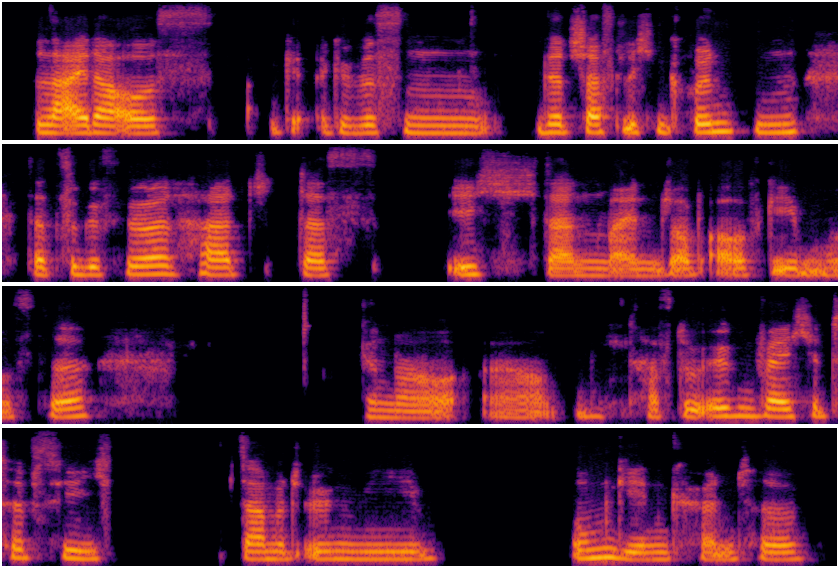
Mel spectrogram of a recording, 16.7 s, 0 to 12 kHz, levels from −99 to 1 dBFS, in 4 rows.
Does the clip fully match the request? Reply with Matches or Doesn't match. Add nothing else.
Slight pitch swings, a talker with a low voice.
Doesn't match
